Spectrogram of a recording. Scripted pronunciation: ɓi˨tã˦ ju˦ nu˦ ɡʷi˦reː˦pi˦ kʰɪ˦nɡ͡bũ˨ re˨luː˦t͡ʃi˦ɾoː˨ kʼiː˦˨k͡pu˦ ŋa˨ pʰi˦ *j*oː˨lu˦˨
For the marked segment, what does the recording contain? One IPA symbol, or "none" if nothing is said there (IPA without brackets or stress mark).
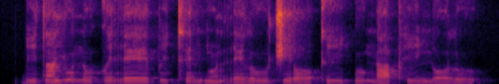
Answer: ɲ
